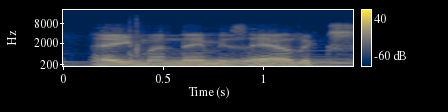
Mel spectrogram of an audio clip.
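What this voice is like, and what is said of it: Put-on accent. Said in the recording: “Why do you have to put on an accent?”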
